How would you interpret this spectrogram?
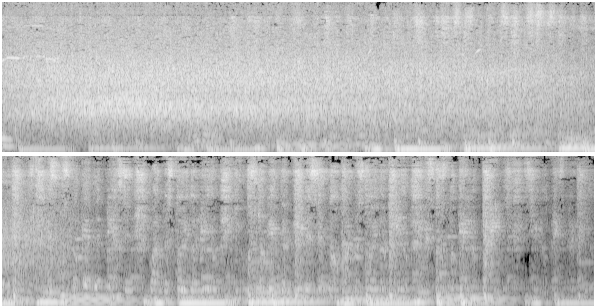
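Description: A loud, bass-heavy song plays throughout with a steady pulsing beat, first under a wash of crowd applause and cheering that fades after several seconds, leaving the music alone.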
